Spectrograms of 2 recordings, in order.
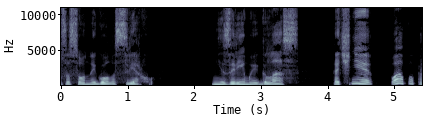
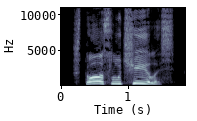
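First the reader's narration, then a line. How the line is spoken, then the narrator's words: Father shouting. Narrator (Russian): крикнул папа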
